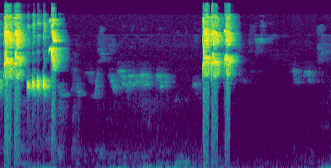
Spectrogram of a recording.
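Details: Ngeplong-style song of an orange-headed thrush, played to coax a thrush into replying: a loud, shrill, chattering phrase, a quiet gap with faint low background rumble, then a second high, fast burst.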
